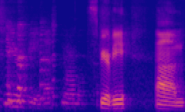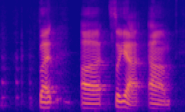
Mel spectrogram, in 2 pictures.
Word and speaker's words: SPIR-V: You know, it's SPIR-WAV. It is SPIR-V.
